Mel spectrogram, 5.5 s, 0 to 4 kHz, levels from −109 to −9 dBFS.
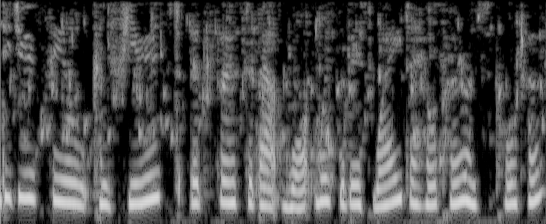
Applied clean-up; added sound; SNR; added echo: classical method Wiener filter.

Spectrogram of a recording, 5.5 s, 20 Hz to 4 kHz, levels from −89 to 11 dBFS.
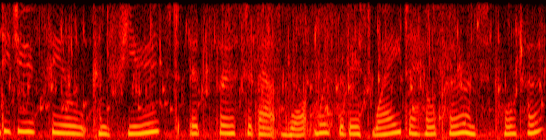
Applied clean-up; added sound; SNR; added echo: none; Walk, footsteps / Stream / Trickle, dribble / Chirp, tweet; 16 dB; none.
